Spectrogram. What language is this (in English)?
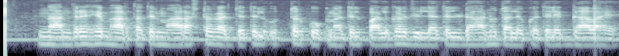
Marathi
